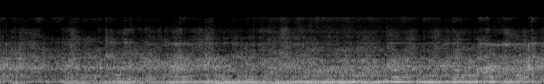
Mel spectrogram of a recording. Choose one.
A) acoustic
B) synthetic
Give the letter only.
B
